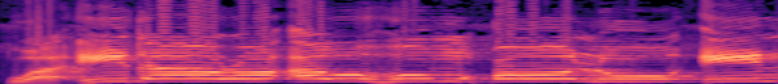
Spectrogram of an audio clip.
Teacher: dibaca dengan alqasr jadi Hanya dua harakat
